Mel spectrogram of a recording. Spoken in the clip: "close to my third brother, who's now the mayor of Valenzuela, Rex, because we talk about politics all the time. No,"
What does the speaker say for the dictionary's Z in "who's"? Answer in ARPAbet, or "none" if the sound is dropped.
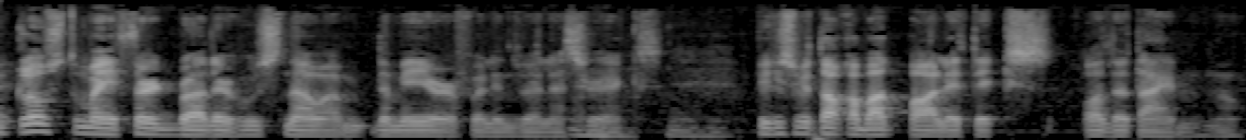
S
